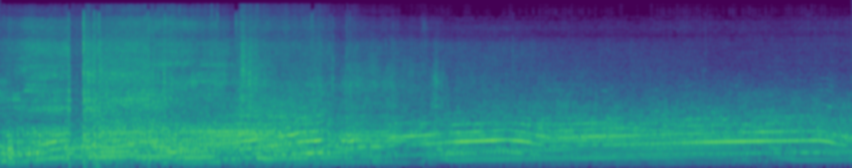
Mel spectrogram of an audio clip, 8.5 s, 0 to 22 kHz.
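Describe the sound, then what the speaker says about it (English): Toyota Corolla and Audi RS3 launching side by side in a UDL 2024 drag race at Midvaal Raceway, engines roaring loud and close with revs climbing and shifting steadily throughout, no talk. "we got a Corolla going up against the Audi RS3"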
